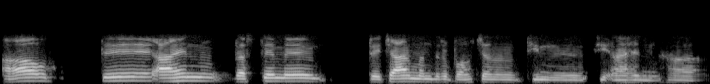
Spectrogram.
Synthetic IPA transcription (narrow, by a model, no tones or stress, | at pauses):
aw | t̪eaːɦɪnɾəst̪emẽ | pɾet͡ʃaːɾmə̃nd̪ɪɾpɐɦʊ̃t͡ʃənt̪ʰit̪ʰiʔaːɦɪnɦã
